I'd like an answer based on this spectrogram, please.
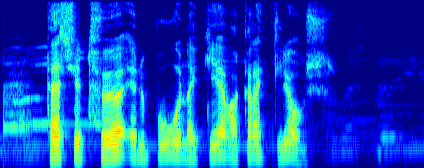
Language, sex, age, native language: Icelandic, male, 50-59, Icelandic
